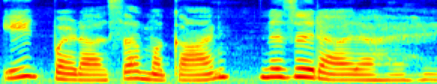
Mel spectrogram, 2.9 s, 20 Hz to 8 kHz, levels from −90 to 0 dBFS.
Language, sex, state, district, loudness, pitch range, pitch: Hindi, male, Chhattisgarh, Raipur, -15 LUFS, 185-280 Hz, 195 Hz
